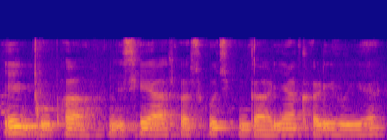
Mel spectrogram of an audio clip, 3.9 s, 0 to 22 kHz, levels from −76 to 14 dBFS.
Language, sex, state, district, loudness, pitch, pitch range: Hindi, male, Maharashtra, Nagpur, -15 LUFS, 125 Hz, 120-135 Hz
